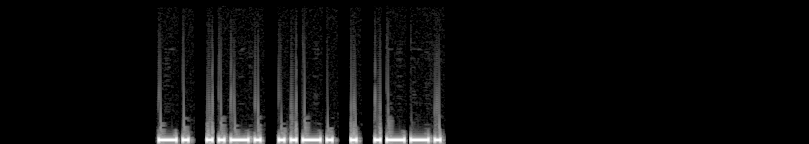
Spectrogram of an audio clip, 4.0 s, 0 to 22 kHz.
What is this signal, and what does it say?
Morse code, heard as a keyed tone, about 39 wpm, 690 Hz. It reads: NFFEP
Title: Code Groups - 5 Letters - 40wpm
